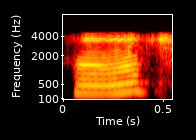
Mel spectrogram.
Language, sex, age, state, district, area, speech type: Kashmiri, female, 18-30, Jammu and Kashmir, Budgam, rural, conversation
